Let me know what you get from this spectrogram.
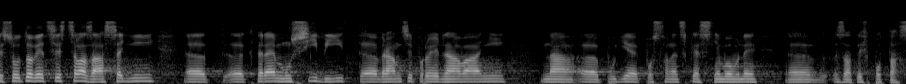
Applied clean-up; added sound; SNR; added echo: none; none; none; none.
